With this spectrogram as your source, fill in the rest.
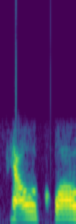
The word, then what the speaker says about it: Tahlequah: It only took you about 10 years, but you learned to pronounce Tahlequah, Oklahoma. And I'd like to say hello to Bob in Tahlequah, Oklahoma.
